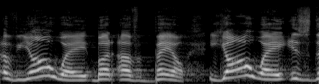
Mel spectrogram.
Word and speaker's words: Baal: The right way to pronounce it, we think, is Baal, like with a long A sound. But I'm just going to say Baal because that's the way I learned it for so long, and it's hard to break old habits.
